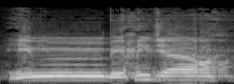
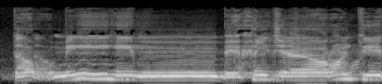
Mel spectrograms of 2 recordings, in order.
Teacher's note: میم ساکن کے بعد با ہے، تو اس کے اندر اخفا ہوگا، اور اخفا یہ کون سے اخفا ہے؟ اخفا شفوی یعنی اخفا میم ساکن کا، اس کے اندر بھی غنہ ہوگا۔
